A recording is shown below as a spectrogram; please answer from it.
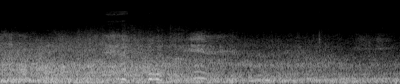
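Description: Steady rushing outdoor noise, strongest in the low range and with a gusty texture, with faint voices in it.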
